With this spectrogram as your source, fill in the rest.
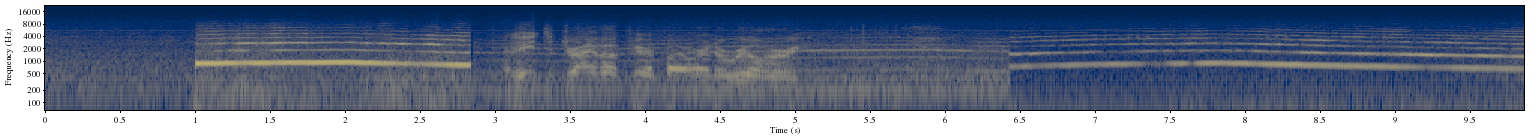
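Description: A siren wails loudly, rising and falling.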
